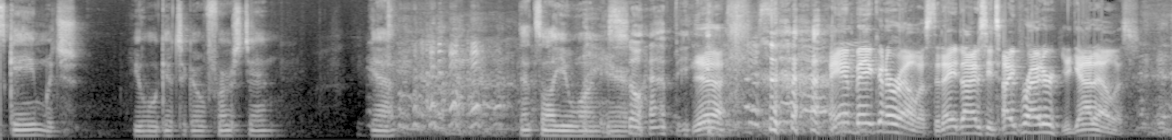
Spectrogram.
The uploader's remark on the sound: Live from Dynasty Typewriter in Los Angeles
